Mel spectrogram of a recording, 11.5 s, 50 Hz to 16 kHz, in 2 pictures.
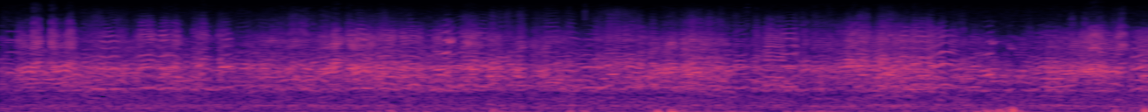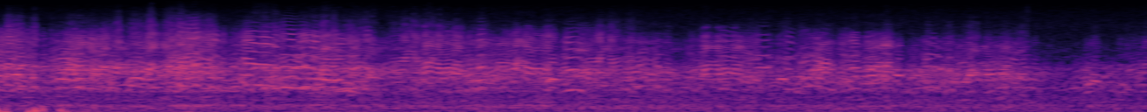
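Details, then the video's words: Wild geese passing over Nysa Lake on 31 January 2021: a dense continuous chorus of honking calls from many birds, overlapping without pause and fading slightly at the end. "Dzikie gęsi cz. III"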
